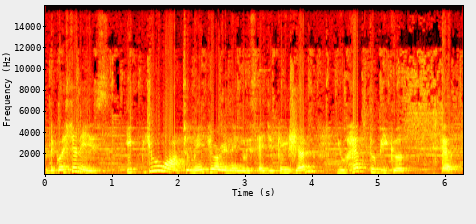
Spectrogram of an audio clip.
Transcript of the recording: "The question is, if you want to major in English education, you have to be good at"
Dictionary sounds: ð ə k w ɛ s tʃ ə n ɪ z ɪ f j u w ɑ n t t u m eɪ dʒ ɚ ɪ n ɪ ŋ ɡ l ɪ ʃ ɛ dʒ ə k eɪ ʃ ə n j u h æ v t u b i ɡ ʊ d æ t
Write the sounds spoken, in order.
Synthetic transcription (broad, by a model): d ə k w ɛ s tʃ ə n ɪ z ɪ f j u w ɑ n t t u m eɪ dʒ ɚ ɪ n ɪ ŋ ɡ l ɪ s ɛ dʒ ə k eɪ ʃ ə n j u h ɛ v t u b i ɡ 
